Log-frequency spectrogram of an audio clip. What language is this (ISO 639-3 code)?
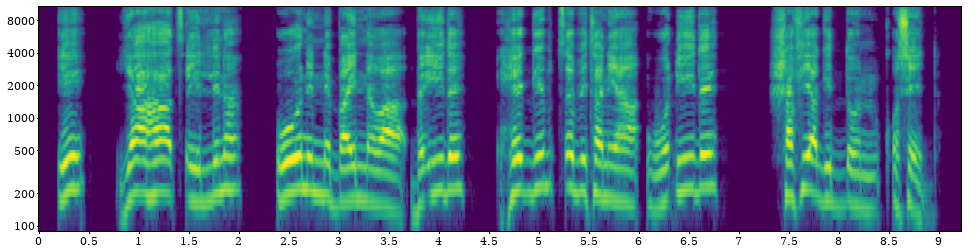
dwr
